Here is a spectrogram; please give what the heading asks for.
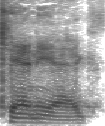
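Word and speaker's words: Cantiague: Caniag.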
